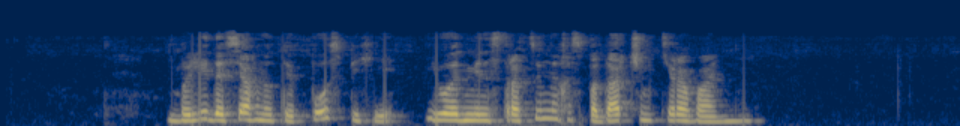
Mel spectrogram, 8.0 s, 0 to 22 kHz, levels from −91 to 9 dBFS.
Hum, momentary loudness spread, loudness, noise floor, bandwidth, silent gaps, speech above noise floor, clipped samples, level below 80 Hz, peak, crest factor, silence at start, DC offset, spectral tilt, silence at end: none; 13 LU; -23 LUFS; -74 dBFS; 7.8 kHz; none; 52 dB; under 0.1%; -60 dBFS; -6 dBFS; 18 dB; 1.4 s; under 0.1%; -7 dB/octave; 1.75 s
